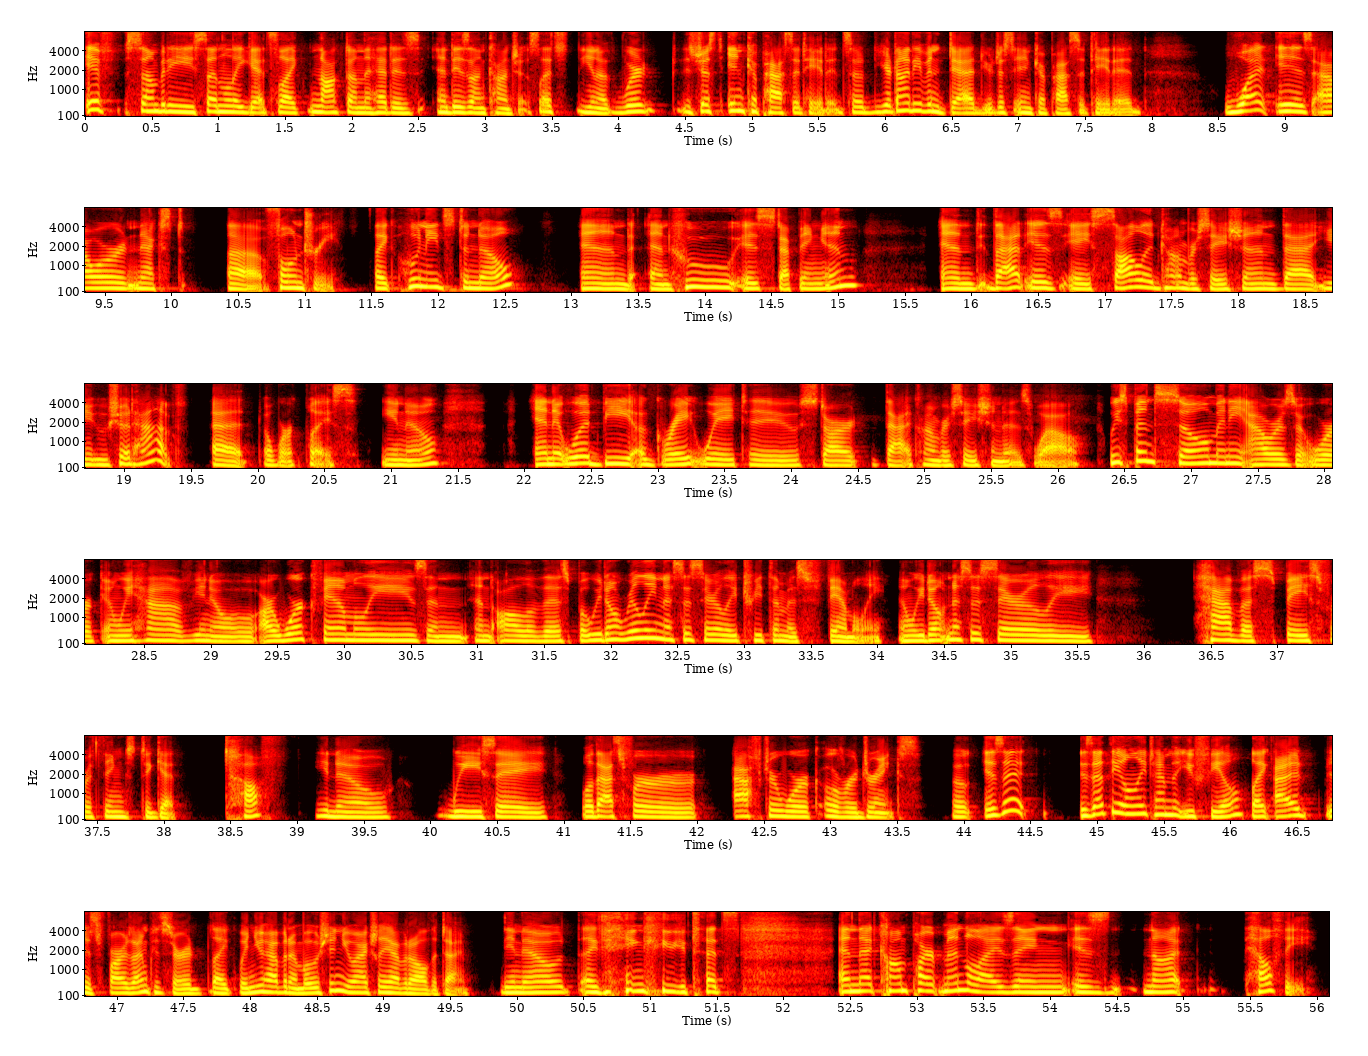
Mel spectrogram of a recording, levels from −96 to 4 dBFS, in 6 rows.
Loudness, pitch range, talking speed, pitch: -21 LUFS, 175-210 Hz, 180 wpm, 185 Hz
